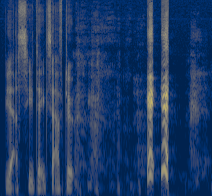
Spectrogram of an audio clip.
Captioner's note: laughing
